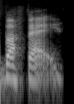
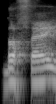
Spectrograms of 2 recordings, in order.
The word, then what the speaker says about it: buffet: would probably go with Buffet as well British English the word would be pronounced buffet buffet with stress on the first syllable in American English the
